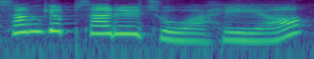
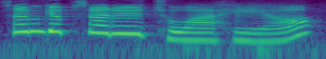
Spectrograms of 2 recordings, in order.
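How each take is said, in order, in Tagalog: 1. Tumataas ang tono sa dulo. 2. Tumataas ang tono sa dulo.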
